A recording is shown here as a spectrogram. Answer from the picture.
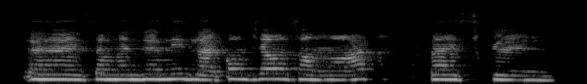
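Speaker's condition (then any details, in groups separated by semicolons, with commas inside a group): Traumatic brain injury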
